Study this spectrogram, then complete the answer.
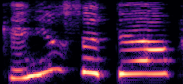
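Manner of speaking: high, loud mock complaint; put-on high-pitched pestering question; imitating sister. Acting out her sister's complaint.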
